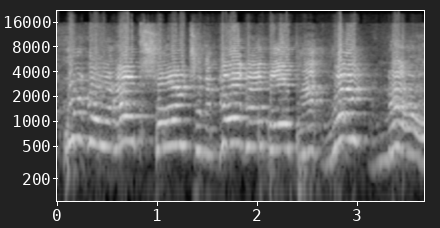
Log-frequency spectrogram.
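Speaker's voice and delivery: high, loud screaming mouse; Mickey Mouse raging at the class; furious Mickey Mouse. Pretend. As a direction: lose it as Mickey. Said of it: "Mickey Mouse... freaked out".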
